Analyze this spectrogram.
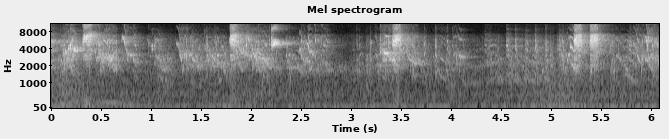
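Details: Budgerigar chirping in bursts: clusters of bright, rapid twittering notes about every one and a half seconds, separated by quieter chatter, with a low hum beneath.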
